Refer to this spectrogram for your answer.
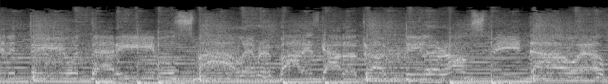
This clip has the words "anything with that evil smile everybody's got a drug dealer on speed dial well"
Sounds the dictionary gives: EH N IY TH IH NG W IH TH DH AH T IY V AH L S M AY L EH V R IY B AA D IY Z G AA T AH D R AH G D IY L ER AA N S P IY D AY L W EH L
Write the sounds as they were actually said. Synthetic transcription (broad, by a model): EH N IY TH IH W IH DH AH T IY V L S M AY L EH V R IY B AA D IY Z G AA T AH D R AH G D IY L ER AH N S P IY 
